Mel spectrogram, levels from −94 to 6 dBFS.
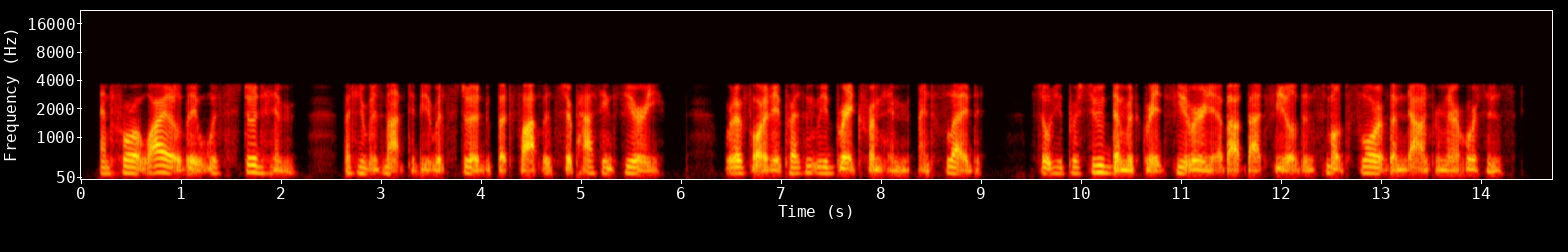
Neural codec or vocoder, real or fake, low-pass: autoencoder, 44.1 kHz, a latent of 192 numbers a frame, MeloTTS; fake; 3.6 kHz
